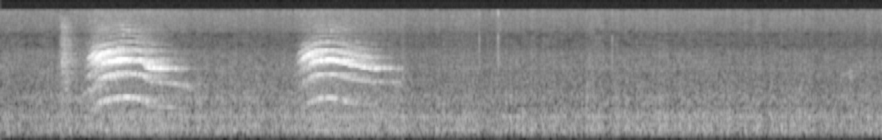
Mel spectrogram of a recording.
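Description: A domestic cat meowing twice, about a second apart, each meow rising then falling in pitch, followed by quiet room tone.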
